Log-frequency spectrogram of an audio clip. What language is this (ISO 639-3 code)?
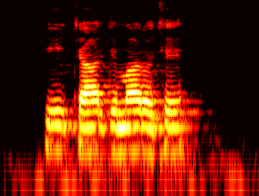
gig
